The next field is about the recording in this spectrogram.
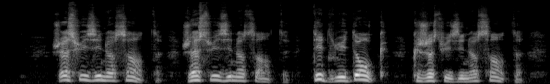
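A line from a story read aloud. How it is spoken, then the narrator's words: Crying out again. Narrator (French): s'écriait-elle de nouveau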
